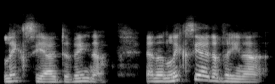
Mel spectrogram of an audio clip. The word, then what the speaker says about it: Lectio: Lectio Divina, but it's called pronounced Lectio.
